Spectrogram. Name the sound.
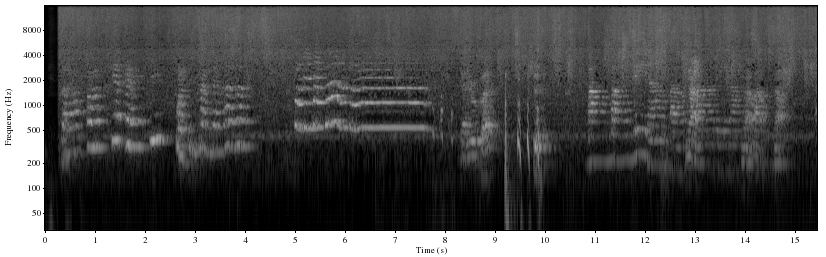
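shower water running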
